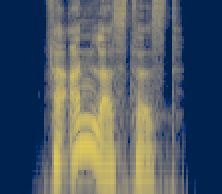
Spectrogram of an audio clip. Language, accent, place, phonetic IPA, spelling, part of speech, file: German, Germany, Berlin, [fɛɐ̯ˈʔanˌlastəst], veranlasstest, verb, De-veranlasstest.ogg
- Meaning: inflection of veranlassen: 1. second-person singular preterite 2. second-person singular subjunctive II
